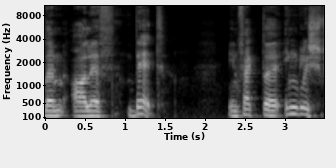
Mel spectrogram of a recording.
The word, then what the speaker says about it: Aleph: You pronounce it Aleph.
